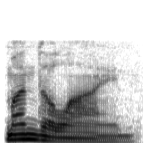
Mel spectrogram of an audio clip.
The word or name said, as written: Mundelein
